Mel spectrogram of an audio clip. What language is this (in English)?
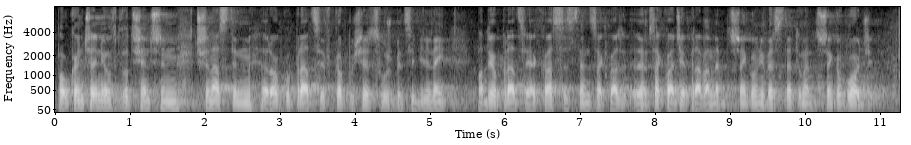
Polish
